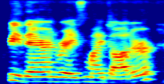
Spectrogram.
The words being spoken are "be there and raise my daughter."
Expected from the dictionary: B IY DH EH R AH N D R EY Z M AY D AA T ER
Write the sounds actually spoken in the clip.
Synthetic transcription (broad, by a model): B IY DH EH R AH N R EY Z M AY D AA T ER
